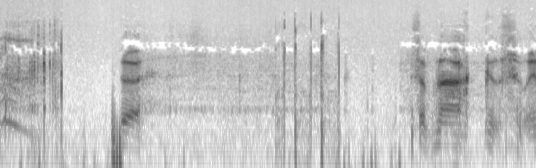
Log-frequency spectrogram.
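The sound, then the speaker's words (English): A tape recorder clicks on with sharp mechanical clicks at the start of an old tape, followed by a sudden breathy gasp from a woman; a few more clicks and short wordless vocal sounds follow over tape hiss. “This is how that tape you just heard actually begins, with the sound of a tape recorder clicking on, and then a mysterious gasp.”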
